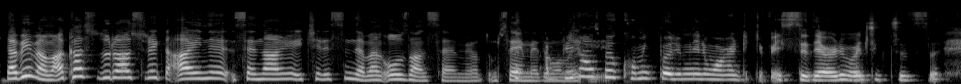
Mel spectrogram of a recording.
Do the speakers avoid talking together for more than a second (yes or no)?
yes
